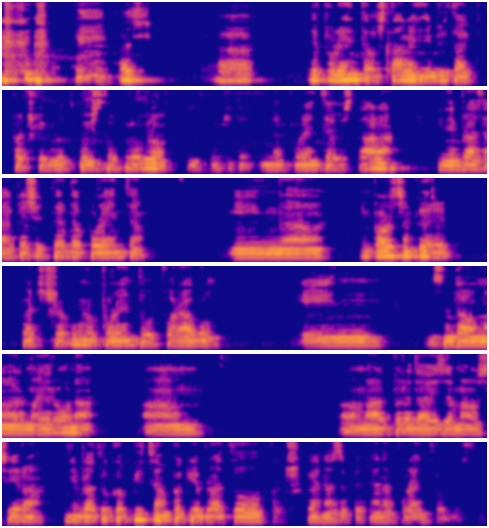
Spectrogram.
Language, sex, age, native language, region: Slovenian, male, 18-29, Slovenian, Central Slovenia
